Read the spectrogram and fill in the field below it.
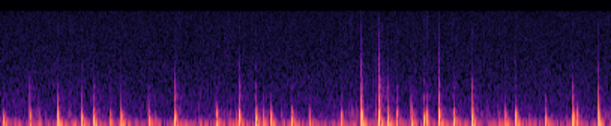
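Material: Cork.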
